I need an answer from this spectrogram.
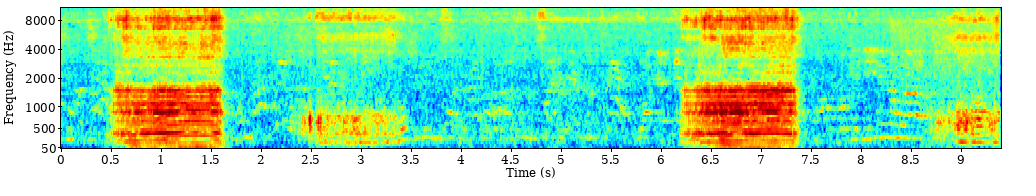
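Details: A dozing dog gives two loud, rasping snores about five seconds apart, with softer wheezy breaths in between over a low background hiss.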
